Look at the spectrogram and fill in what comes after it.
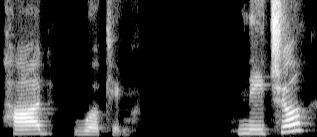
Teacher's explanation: Generally as per Indian English accent we do not pronounce the Rs here. So you are going to pronounce it as hard no R working no R again.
